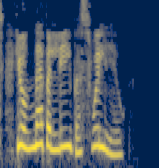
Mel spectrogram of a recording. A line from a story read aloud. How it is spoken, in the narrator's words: he cried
